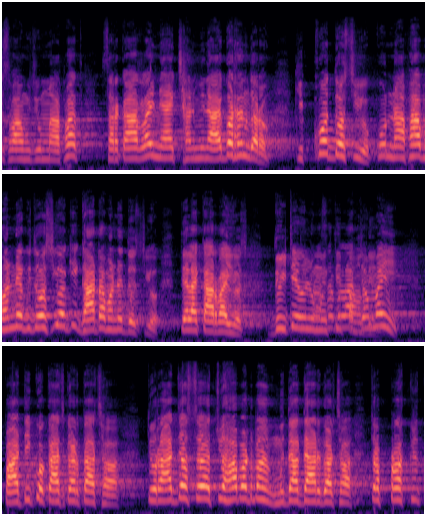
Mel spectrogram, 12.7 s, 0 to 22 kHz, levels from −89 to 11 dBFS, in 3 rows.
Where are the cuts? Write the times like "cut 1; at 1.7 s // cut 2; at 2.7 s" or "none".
cut 1; at 7.7 s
